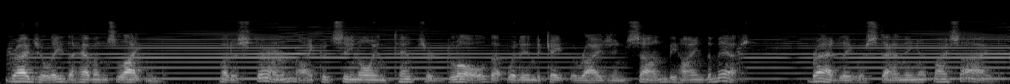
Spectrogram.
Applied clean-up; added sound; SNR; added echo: none; Bowed string instrument; 8 dB; none.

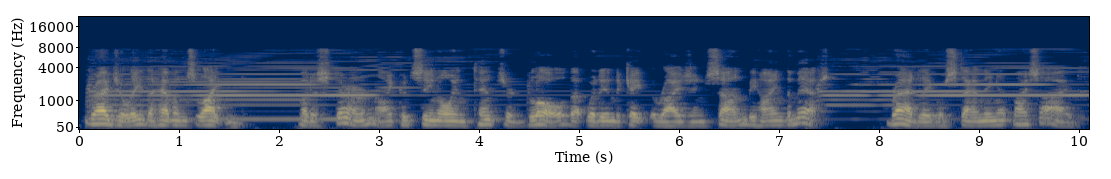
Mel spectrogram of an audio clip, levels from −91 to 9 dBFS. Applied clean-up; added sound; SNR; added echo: classical method log-MMSE.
